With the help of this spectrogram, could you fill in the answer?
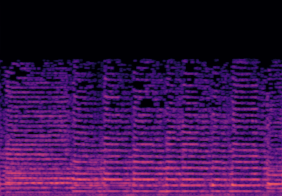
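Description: A loud musical car horn honks out a bouncy children's tune, its bright, brassy notes stepping through the melody in quick succession, close and continuous with no talking.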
